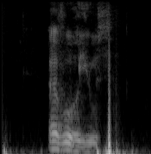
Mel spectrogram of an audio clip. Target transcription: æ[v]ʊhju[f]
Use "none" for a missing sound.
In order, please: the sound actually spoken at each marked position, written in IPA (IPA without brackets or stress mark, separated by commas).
v, θ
